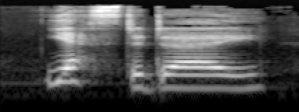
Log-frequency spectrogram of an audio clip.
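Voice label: "yesterday", British English; PictureDictionary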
